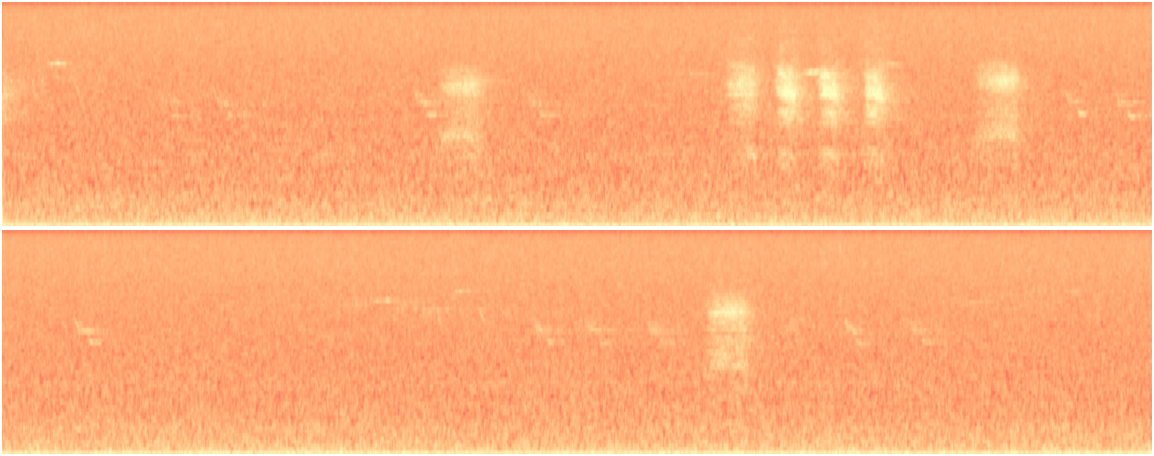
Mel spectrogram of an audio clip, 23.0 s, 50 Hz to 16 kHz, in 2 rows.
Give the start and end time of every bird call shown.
1.7s-5.8s: American Robin (Turdus migratorius)
4.0s-5.2s: Steller's Jay (Cyanocitta stelleri)
7.5s-10.5s: Steller's Jay (Cyanocitta stelleri)
10.3s-13.0s: American Robin (Turdus migratorius)
14.8s-17.1s: Townsend's Warbler (Setophaga townsendi)
16.3s-21.5s: American Robin (Turdus migratorius)
18.1s-19.6s: Steller's Jay (Cyanocitta stelleri)

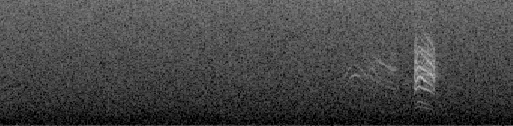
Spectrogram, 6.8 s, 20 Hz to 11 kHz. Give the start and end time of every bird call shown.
4.5s-5.8s: Hawaii Amakihi (Chlorodrepanis virens)

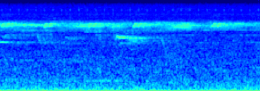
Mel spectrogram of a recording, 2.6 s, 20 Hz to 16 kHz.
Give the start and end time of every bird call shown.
0.0s-1.0s: Undulated Tinamou (Crypturellus undulatus)
0.0s-2.6s: Striped Cuckoo (Tapera naevia)
0.8s-1.9s: Boat-billed Flycatcher (Megarynchus pitangua)

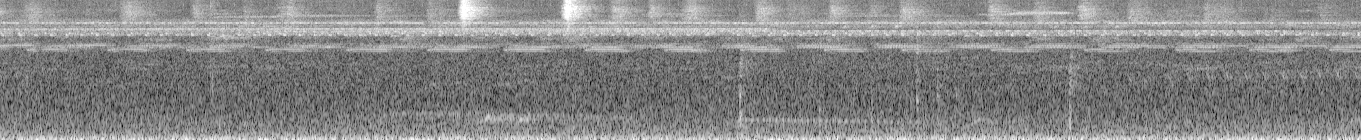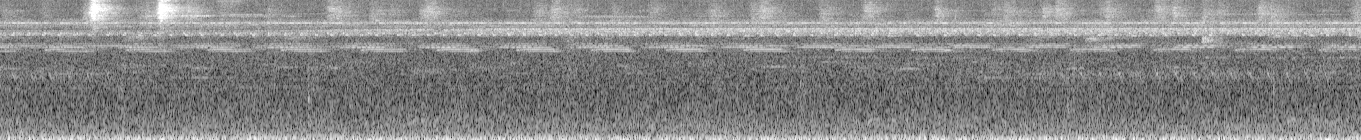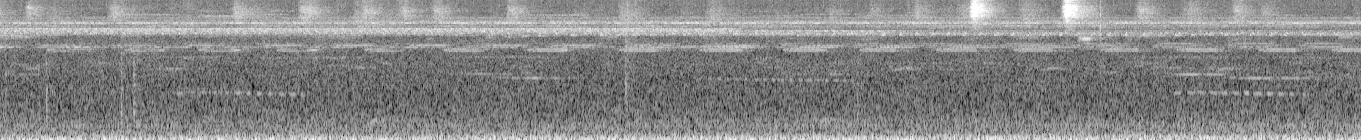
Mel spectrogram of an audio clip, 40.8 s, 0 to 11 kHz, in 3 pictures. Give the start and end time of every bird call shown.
3.6s-8.9s: Amazonian Motmot (Momotus momota)
11.7s-14.7s: Buff-throated Woodcreeper (Xiphorhynchus guttatus)
15.0s-24.6s: Hauxwell's Thrush (Turdus hauxwelli)
23.7s-27.7s: Buff-throated Woodcreeper (Xiphorhynchus guttatus)
28.6s-40.4s: Amazonian Pygmy-Owl (Glaucidium hardyi)

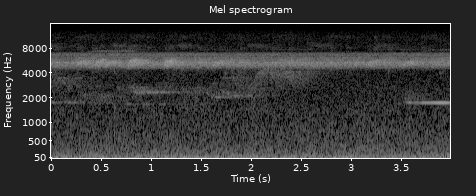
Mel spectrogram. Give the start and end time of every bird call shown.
0.0s-2.6s: Hauxwell's Thrush (Turdus hauxwelli)
0.0s-4.0s: Dusky-capped Greenlet (Pachysylvia hypoxantha)
0.0s-4.0s: Horned Screamer (Anhima cornuta)
0.0s-4.0s: Screaming Piha (Lipaugus vociferans)
3.3s-4.0s: Gray Antbird (Cercomacra cinerascens)

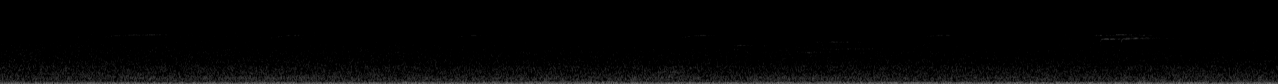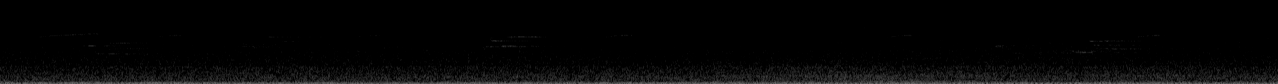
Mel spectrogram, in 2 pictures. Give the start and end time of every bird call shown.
0.0s-9.7s: Eastern Wood-Pewee (Contopus virens)
8.0s-9.0s: Wood Thrush (Hylocichla mustelina)
10.5s-18.4s: Wood Thrush (Hylocichla mustelina)
12.8s-24.6s: Eastern Wood-Pewee (Contopus virens)
22.3s-24.4s: Wood Thrush (Hylocichla mustelina)

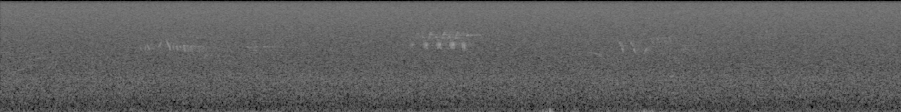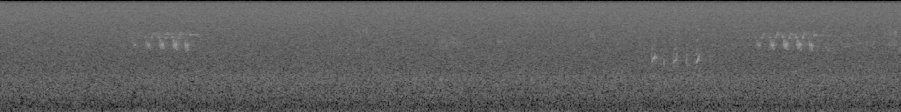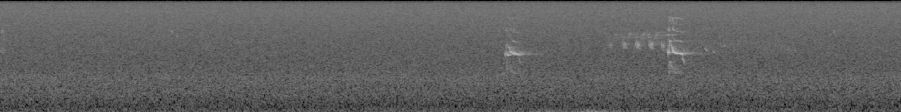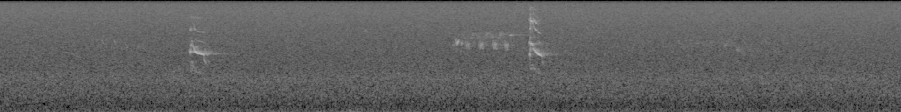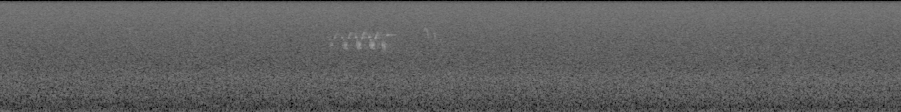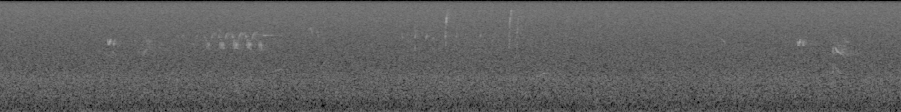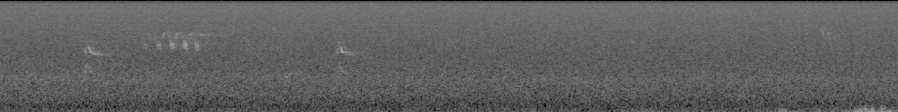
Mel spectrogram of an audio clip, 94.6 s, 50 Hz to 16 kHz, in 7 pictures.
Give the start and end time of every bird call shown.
1.6s-4.2s: Fox Sparrow (Passerella iliaca)
5.8s-7.5s: MacGillivray's Warbler (Geothlypis tolmiei)
15.1s-17.3s: MacGillivray's Warbler (Geothlypis tolmiei)
22.6s-24.3s: Northern Flicker (Colaptes auratus)
24.4s-26.1s: MacGillivray's Warbler (Geothlypis tolmiei)
33.6s-35.5s: Northern Flicker (Colaptes auratus)
35.8s-37.3s: MacGillivray's Warbler (Geothlypis tolmiei)
36.8s-38.0s: Northern Flicker (Colaptes auratus)
43.1s-44.9s: Northern Flicker (Colaptes auratus)
46.6s-48.4s: MacGillivray's Warbler (Geothlypis tolmiei)
48.1s-49.7s: Northern Flicker (Colaptes auratus)
58.2s-60.4s: MacGillivray's Warbler (Geothlypis tolmiei)
70.0s-72.2s: MacGillivray's Warbler (Geothlypis tolmiei)
78.9s-79.8s: Dusky Flycatcher (Empidonax oberholseri)
79.8s-80.6s: Northern Flicker (Colaptes auratus)
81.9s-83.1s: Northern Flicker (Colaptes auratus)
83.0s-84.9s: MacGillivray's Warbler (Geothlypis tolmiei)
85.5s-86.9s: Northern Flicker (Colaptes auratus)

